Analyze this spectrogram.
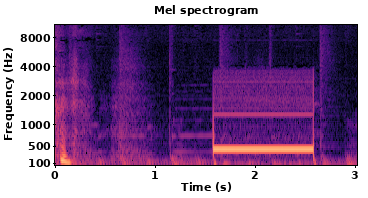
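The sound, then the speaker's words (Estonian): A single loud, steady telephone ringing tone sounds for about a second over quiet background hum, with no answer following it, while calling the winner of a prize draw. “No mis seal ikka, laseme kaks korda veel kutsuda ja siis on nii.”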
